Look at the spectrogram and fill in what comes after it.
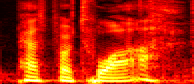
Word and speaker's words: Passepartout: Passepartout, that's French. – Okay, so Passepartout is this wonderful... Passepartout? Passepartout? – The T is silent.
